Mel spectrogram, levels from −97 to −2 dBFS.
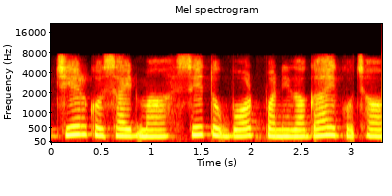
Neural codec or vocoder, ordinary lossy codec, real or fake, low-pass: codec, 16 kHz in and 24 kHz out, 1 kbps, XY-Tokenizer; none; fake; 7.2 kHz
